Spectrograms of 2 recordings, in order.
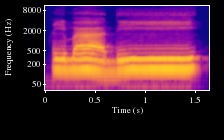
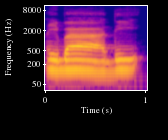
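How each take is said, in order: First: The final vowel is drawn out long. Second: The final vowel is clipped short. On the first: The speaker calls it right. "मिलाकर पढ़ने की ज़रूरत है" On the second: The speaker calls it wrong. "इस या को भी हम छोड़ देते हैं, कट कर देते हैं"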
